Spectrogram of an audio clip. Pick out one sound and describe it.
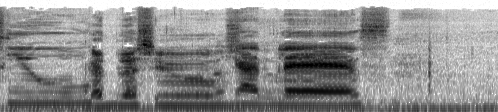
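A woman sings loudly close by.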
